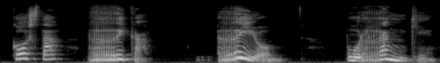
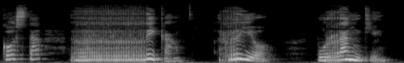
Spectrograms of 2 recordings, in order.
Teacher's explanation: your tongue is going to vibrate because you're going to expel the air. And with the strength of the air that it's being expelled, then your tongue will, well, make this vibration, okay?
